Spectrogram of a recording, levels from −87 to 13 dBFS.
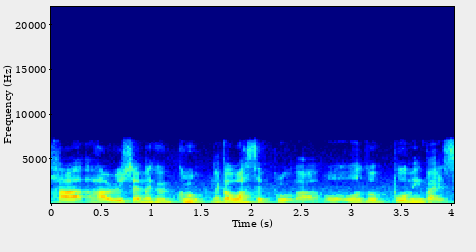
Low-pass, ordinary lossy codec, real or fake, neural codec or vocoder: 7.2 kHz; none; real; none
